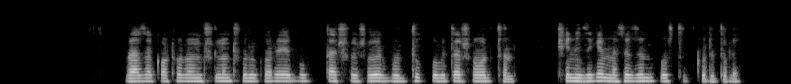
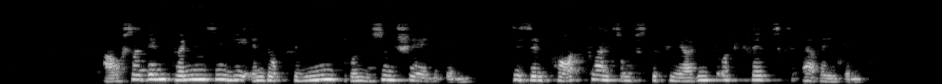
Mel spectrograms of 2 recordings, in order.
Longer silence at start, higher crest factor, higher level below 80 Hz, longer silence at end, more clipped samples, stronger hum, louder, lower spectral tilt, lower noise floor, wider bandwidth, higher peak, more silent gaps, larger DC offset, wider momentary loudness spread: first, 1.25 s vs 1.05 s; about the same, 18 dB vs 14 dB; first, -60 dBFS vs -66 dBFS; second, 0.5 s vs 0.8 s; neither; neither; second, -21 LUFS vs -17 LUFS; second, -7 dB/octave vs -8.5 dB/octave; first, under -90 dBFS vs -84 dBFS; about the same, 7.4 kHz vs 6.8 kHz; about the same, -2 dBFS vs -2 dBFS; neither; neither; second, 9 LU vs 13 LU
